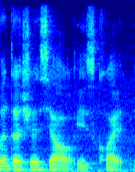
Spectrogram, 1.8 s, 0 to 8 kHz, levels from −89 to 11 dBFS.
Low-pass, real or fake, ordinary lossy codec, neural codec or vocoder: none; real; none; none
